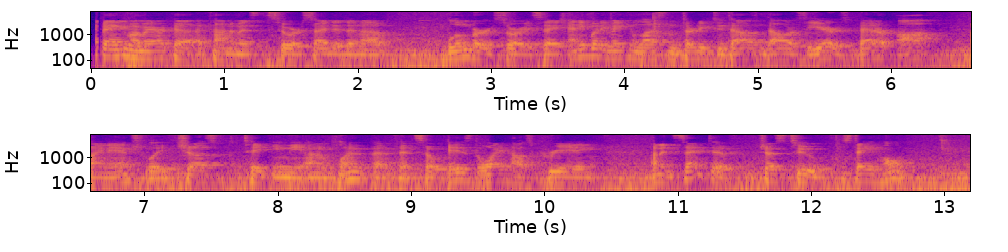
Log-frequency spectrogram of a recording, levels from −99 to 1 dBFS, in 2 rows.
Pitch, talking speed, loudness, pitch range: 100 Hz, 180 wpm, -31 LUFS, 90-115 Hz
